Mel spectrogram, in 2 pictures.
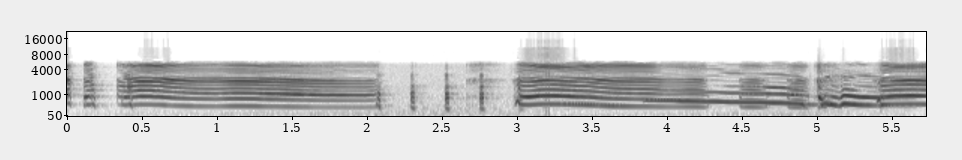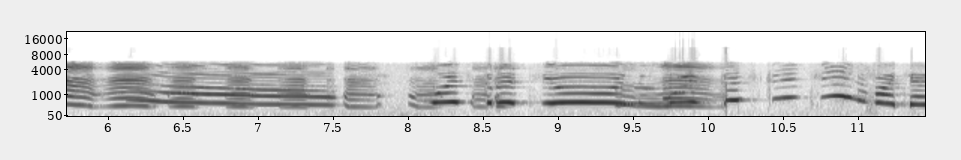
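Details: Infant crying after hearing "Merry Christmas": loud, drawn-out wails with sobbing catches and short breaths between, an ordinary upset cry.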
